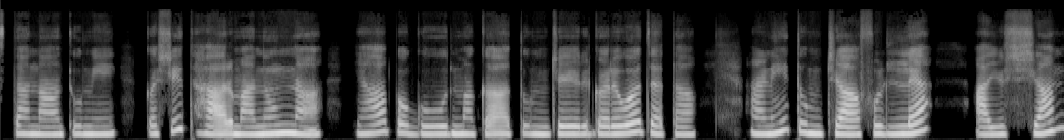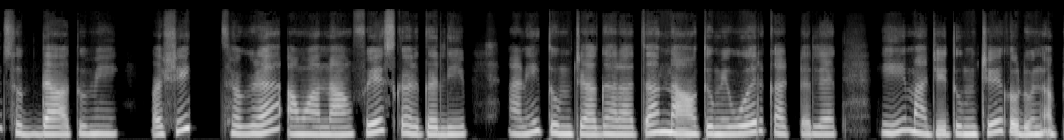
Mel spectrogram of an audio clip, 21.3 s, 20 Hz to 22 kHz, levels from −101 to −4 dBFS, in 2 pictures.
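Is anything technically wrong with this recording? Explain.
No, nothing technically wrong turns up anywhere in this recording, so there's nothing here to fix.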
